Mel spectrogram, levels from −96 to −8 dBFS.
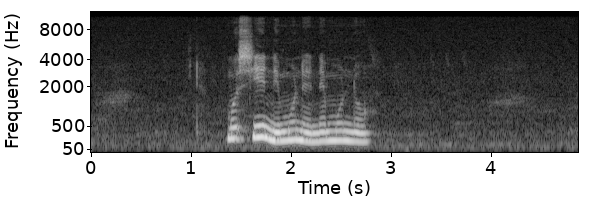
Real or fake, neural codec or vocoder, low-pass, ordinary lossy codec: fake; vocoder, 24 kHz, 100 mel bands, Vocos; 10.8 kHz; none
